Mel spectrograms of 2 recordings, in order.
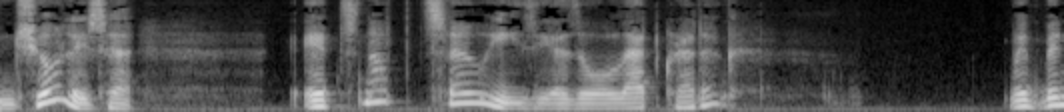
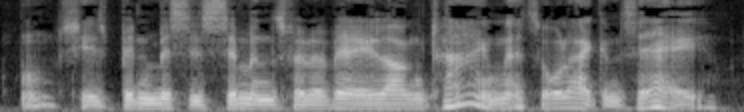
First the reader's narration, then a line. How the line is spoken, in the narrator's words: said Ridesdale dryly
